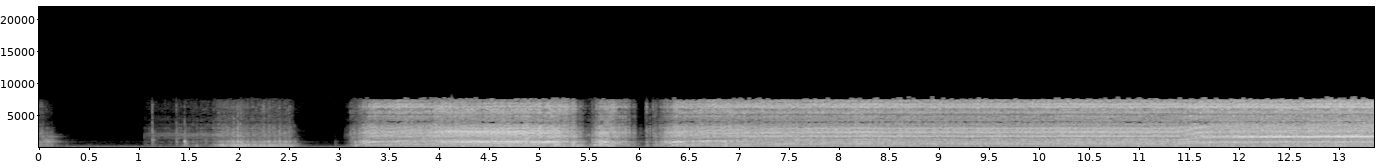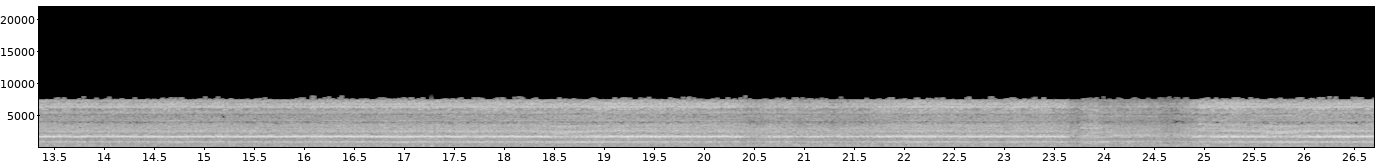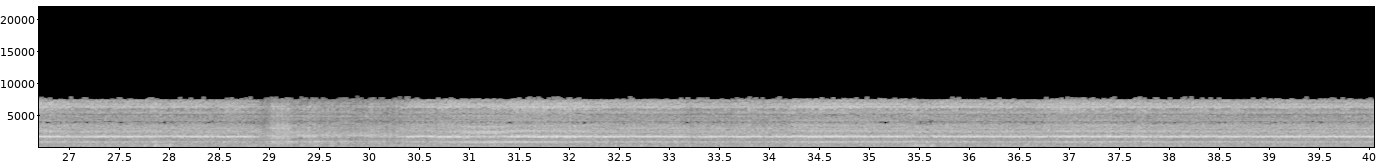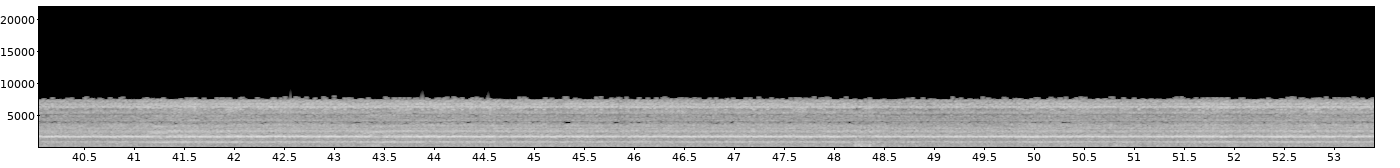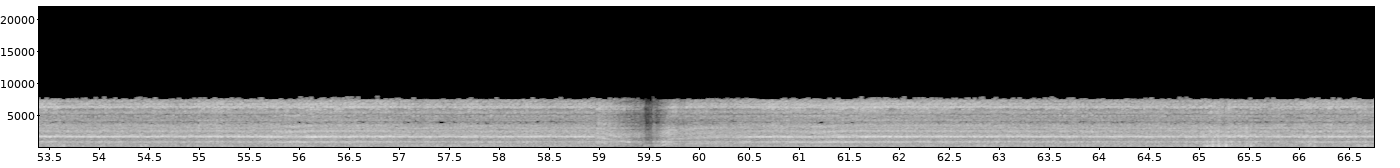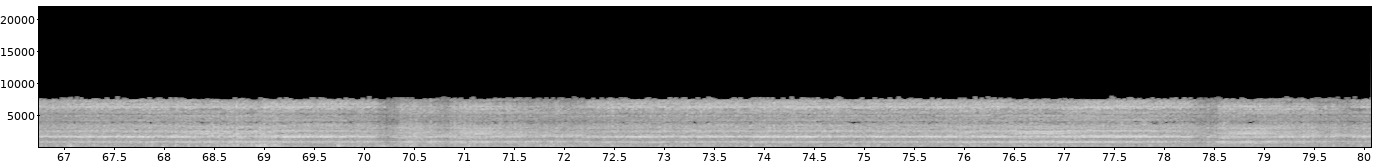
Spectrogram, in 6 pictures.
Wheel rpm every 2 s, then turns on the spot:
10, 30, 120, 120, 160, 170, 230, 230, 230, 230, 230, 230, 230, 230, 230, 230, 230, 230, 230, 230, 230, 230, 230, 230, 230, 230, 230, 230, 230, 150, 210, 230, 230, 230, 220, 220, 230, 230, 220, 220.
none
